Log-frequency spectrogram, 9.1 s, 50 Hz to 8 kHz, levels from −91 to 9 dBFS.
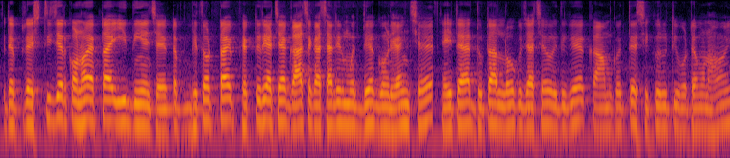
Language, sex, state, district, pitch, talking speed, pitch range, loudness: Bengali, male, West Bengal, Purulia, 140 Hz, 175 wpm, 130-155 Hz, -20 LUFS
